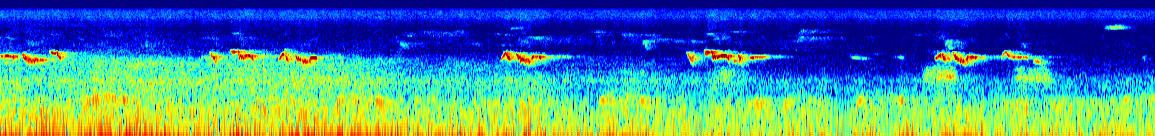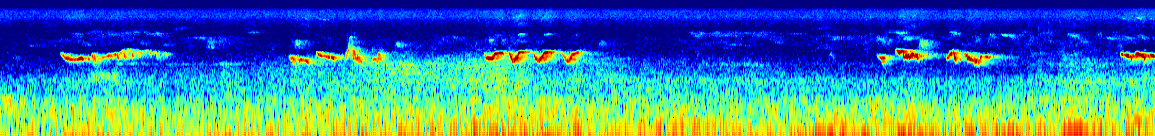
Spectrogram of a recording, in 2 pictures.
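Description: Small birds chirping in short clusters of quick chirps every second or two, over a low steady rumble.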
